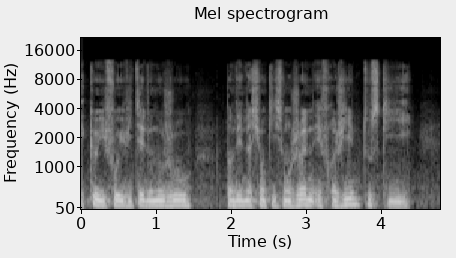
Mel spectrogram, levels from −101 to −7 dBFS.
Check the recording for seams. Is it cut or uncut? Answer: uncut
